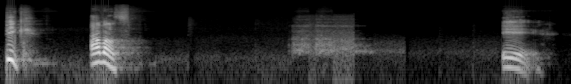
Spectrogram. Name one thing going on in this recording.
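An elderly man calls out short, sharp commands nearby.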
